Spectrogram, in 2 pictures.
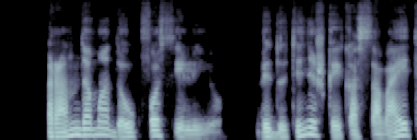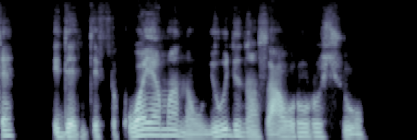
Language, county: Lithuanian, Šiauliai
